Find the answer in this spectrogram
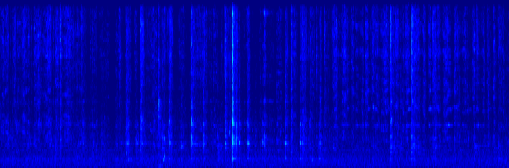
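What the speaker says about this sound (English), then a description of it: "And I have another nice whisk. So I'm going to just stir." A whisk clinks softly and steadily against a bowl while stirring a brown sugar glaze with a little cold water, faint and close with light irregular taps and no talking.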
